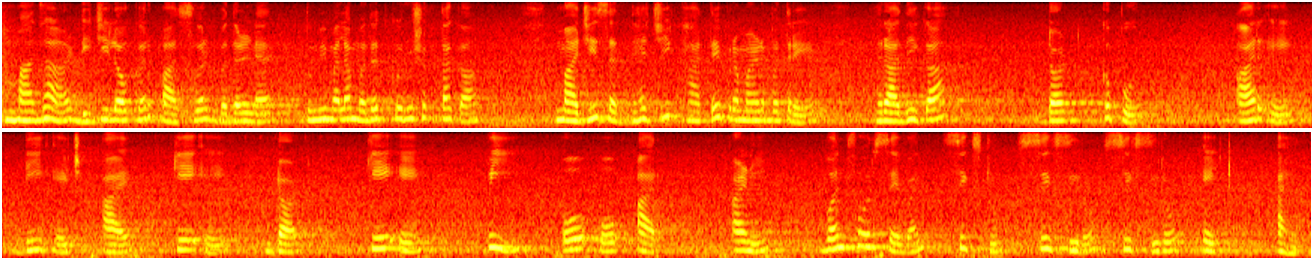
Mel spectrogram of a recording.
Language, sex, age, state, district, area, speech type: Marathi, female, 45-60, Maharashtra, Mumbai Suburban, urban, read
